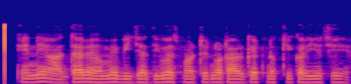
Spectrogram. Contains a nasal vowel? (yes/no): no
